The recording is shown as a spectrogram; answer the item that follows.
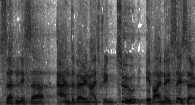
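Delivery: electronic robot voice with an English accent. Describing a robot's reply to a drink request, in an electronic English robot accent. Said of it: "in his best electronic English accent".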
